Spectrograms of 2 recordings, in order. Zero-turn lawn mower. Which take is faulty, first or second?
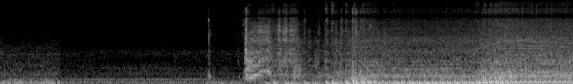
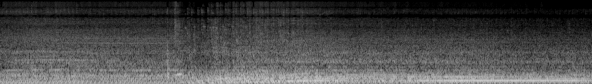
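second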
